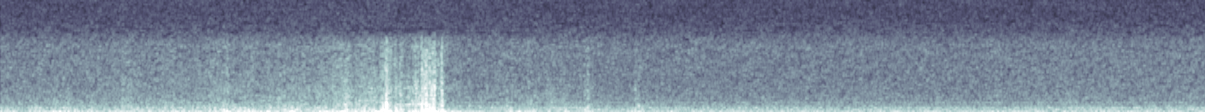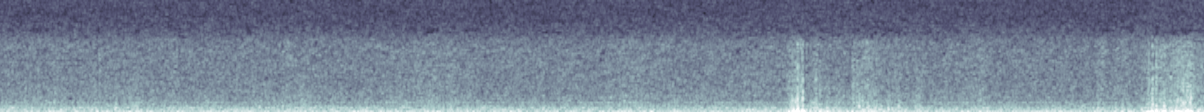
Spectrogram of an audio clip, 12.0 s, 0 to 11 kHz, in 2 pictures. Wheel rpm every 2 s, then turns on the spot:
10, 20, 0, 0, 0, 0.
2-4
